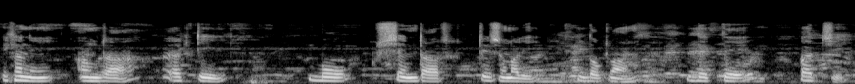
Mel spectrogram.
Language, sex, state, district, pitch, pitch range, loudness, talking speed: Bengali, male, West Bengal, Malda, 160 Hz, 145-180 Hz, -15 LUFS, 65 wpm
